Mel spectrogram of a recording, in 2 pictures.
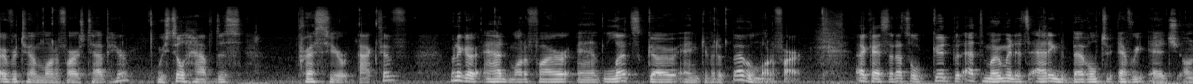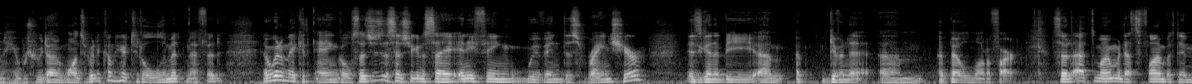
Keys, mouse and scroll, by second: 0.4 click, 2.3 g, 4.7 click, 7.9-11.0 scroll up 5, 13.7 click, 19.7-22.8 scroll up 1.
